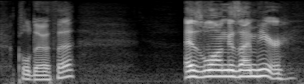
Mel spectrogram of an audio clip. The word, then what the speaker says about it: Kuldotha: I say Kadoltha instead of Kuldotha. Kuldotha.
